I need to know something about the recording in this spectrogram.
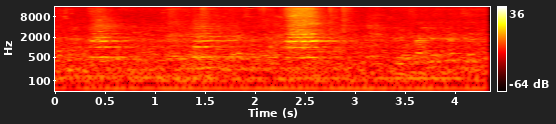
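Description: Indistinct chatter of people in a hall over a steady low hum, with one louder voice about two and a half seconds in.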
